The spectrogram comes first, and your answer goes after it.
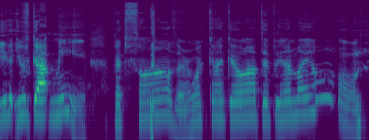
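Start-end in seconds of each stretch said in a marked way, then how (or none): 1.7-5.4 spot-on put-on movie trailer announcer voice. Quoting a movie trailer line back to the other speaker: Pauly Shore impression. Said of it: "spot on impression of it".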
